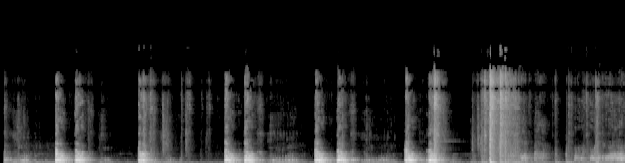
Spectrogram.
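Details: Bulldog at a gate in New York City barking in short paired bursts, about two barks every two seconds, deep and harsh, with a louder rattling crash near the end.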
